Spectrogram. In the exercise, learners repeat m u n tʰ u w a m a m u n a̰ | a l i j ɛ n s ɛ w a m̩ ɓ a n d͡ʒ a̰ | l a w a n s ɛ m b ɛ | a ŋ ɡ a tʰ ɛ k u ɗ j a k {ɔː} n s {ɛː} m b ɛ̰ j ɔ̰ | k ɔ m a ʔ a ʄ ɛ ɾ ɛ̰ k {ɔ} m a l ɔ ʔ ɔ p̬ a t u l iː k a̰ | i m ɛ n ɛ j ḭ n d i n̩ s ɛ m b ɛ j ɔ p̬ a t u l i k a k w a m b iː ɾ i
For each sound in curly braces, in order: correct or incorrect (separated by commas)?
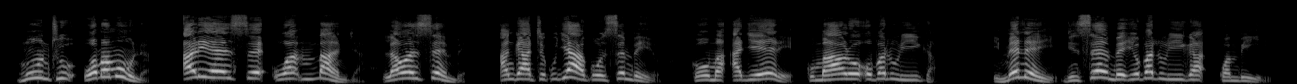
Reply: incorrect, incorrect, incorrect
